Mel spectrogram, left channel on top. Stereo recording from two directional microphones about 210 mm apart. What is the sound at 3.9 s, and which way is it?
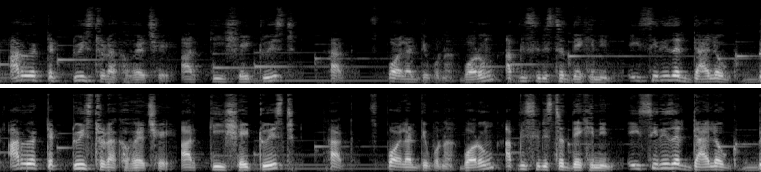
Speech, 30° right (ahead or behind).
